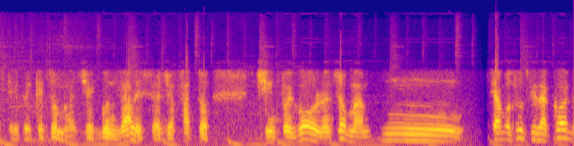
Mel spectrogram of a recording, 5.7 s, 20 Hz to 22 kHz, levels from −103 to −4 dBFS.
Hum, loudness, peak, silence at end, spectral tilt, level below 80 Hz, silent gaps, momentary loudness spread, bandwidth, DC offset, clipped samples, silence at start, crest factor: none; -17 LUFS; 0 dBFS; 0 s; -6.5 dB/octave; -42 dBFS; none; 9 LU; 12.5 kHz; 0.2%; under 0.1%; 0 s; 16 dB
